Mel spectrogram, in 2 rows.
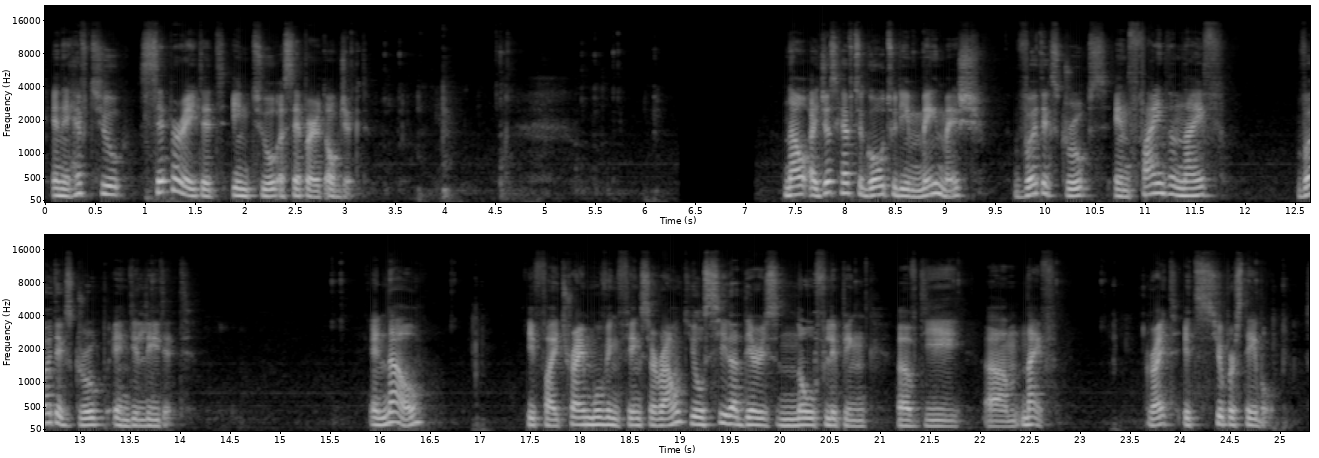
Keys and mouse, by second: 1.0 p, 3.4 middle click, 3.7 Tab, 4.6 click, 5.3 middle click, 6.0 g, 7.1 ctrl+z, 8.7 click, 9.9 click, 13.7 click, 15.5 click, 16.2 Tab, 16.9 r, 17.0 r, 23.3 g, 24.7 click, 24.9 g.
